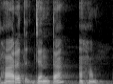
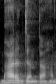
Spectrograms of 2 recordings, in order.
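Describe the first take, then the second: First: The words stay separate, with a full 'aham'. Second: The words join, with no vowel before 'ham'. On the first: "तब इसको अलग अलग आप उच्चारित कर सकते हैं" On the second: "यहाँ पर इसका उच्चारण नहीं होगा"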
